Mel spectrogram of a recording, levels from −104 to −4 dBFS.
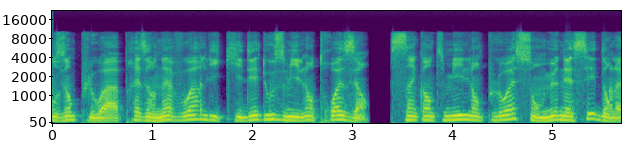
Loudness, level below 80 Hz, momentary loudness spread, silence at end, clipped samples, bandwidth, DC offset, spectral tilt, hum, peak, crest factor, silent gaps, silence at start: -15 LUFS; -44 dBFS; 4 LU; 0 s; under 0.1%; 10.5 kHz; 0.1%; -5 dB/octave; none; -2 dBFS; 12 dB; none; 0 s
